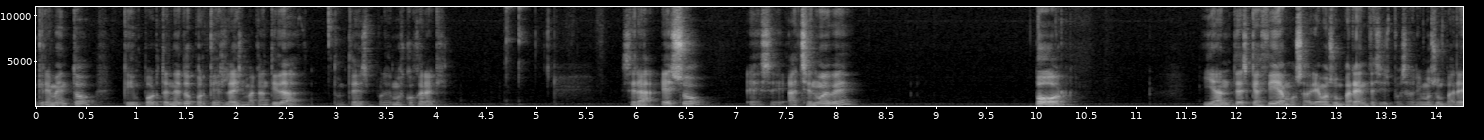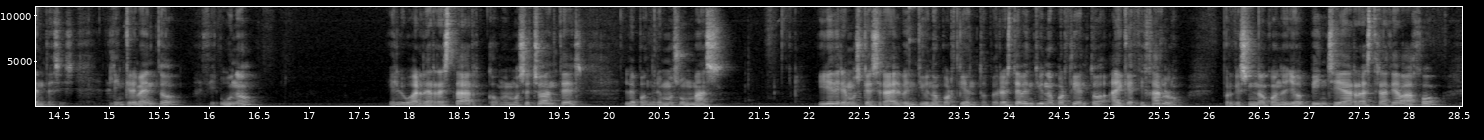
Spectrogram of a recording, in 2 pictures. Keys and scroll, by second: 13.9 shift+8.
